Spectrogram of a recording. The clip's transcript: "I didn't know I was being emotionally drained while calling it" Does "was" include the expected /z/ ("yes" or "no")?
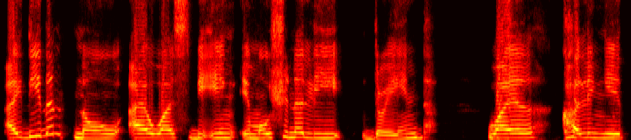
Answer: no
